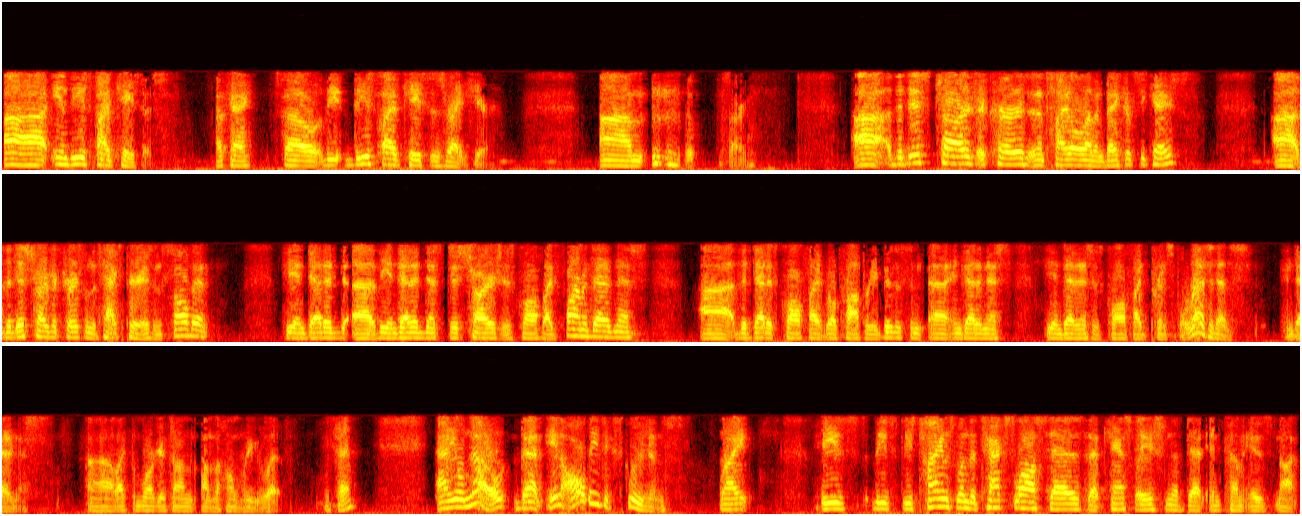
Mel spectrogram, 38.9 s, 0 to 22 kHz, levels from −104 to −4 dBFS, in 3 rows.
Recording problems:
distortion; heavy; 8 dB below the speech
garbled, watery; badly; nothing above 4 kHz

